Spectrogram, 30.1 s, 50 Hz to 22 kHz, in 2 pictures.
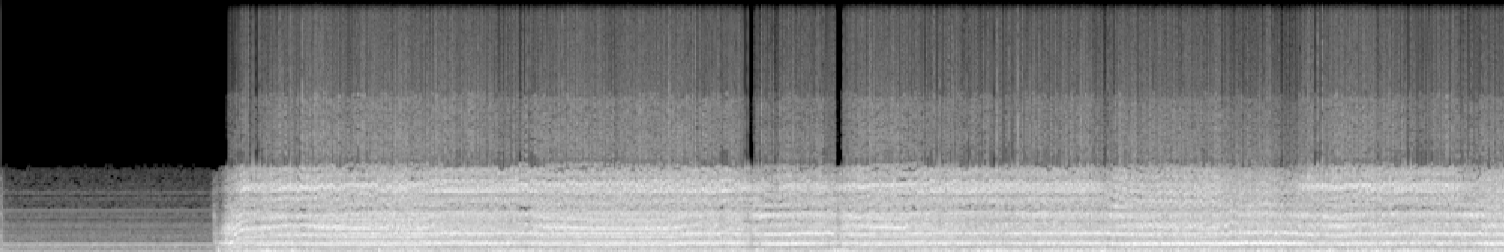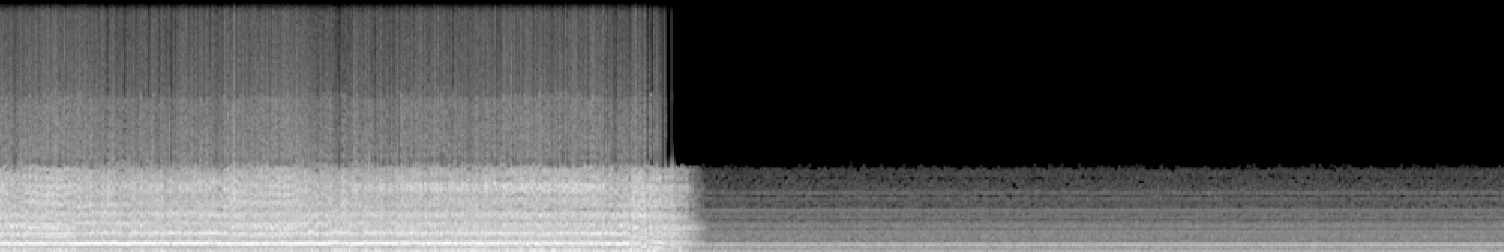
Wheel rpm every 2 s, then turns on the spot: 0, 60, 210, 220, 220, 230, 220, 220, 220, 220, 230, 10, 0, 0, 0.
none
